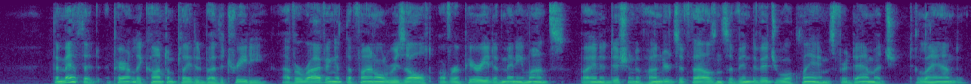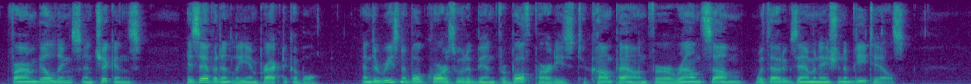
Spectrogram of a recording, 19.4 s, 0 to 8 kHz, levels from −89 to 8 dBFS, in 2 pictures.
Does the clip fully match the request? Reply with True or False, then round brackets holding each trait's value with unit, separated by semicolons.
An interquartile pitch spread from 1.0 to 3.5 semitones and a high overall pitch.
False (2.8 semitones; 120 Hz)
